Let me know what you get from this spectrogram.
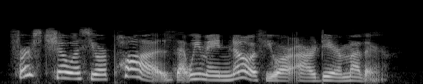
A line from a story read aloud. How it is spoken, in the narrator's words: The little kids cried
